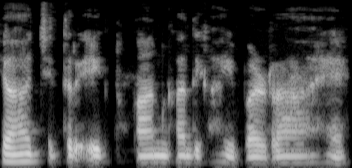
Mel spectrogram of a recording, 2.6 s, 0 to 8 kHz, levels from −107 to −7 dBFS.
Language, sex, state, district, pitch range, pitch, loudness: Hindi, male, Uttarakhand, Uttarkashi, 110-115 Hz, 115 Hz, -32 LUFS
